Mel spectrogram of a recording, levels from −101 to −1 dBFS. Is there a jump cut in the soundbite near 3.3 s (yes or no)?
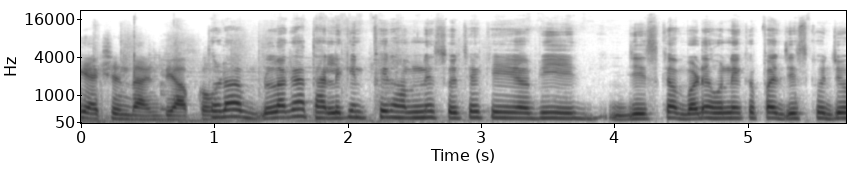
no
